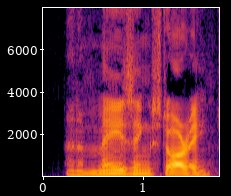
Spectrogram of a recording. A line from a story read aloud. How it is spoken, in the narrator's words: said Yeager, almost wistfully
